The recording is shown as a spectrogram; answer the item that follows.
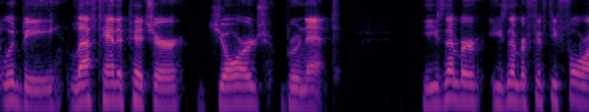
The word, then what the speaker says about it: Brunet: a veteran lefty and i gotta correct you on your pronunciation of his name okay martin his name is george stewart brunette ah okay yes that's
